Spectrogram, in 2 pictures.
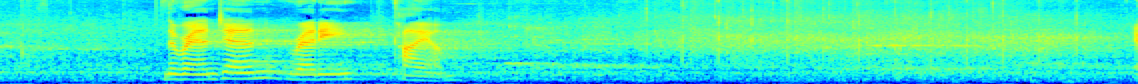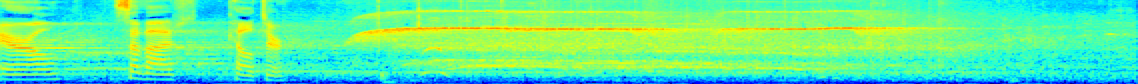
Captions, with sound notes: Niranjan Reddy Kayam. (audience applauding) Erol Savas Kelter. (audience applauding) (audience cheering)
